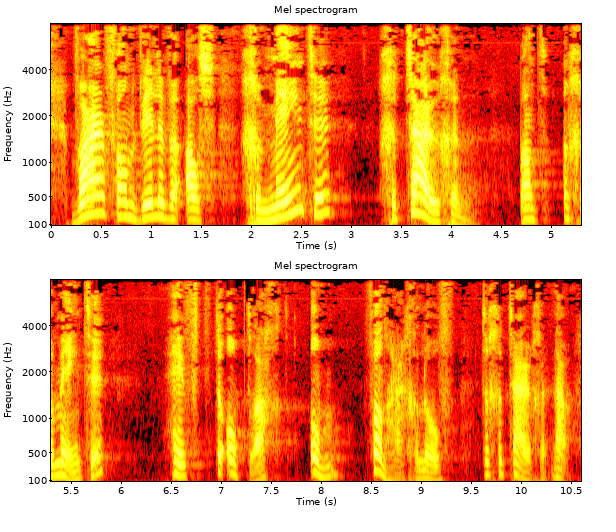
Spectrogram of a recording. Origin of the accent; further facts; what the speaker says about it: Enschede, Overijssel, Netherlands; Bij ons in Enschede, met die textielindustrie, waar kwam al dat katoen vandaan?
